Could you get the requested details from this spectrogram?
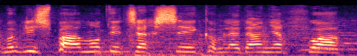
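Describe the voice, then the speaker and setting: A woman's voice: high voice, flat delivery, moderate pace, music in the background, natural voice. A woman dubbing a mother who calls upstairs firmly in a film. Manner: firm, calling out. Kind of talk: film dub.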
